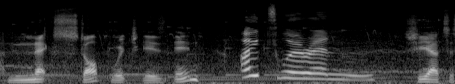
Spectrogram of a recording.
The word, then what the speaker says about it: Oudtshoorn: Oudtshoorn. She had to say it because I can't pronounce Try it. it. Oudtshoorn.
